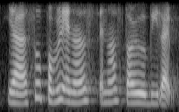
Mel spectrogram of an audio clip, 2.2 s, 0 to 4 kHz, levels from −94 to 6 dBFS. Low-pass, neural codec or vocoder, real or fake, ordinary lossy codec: 3.6 kHz; none; real; none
